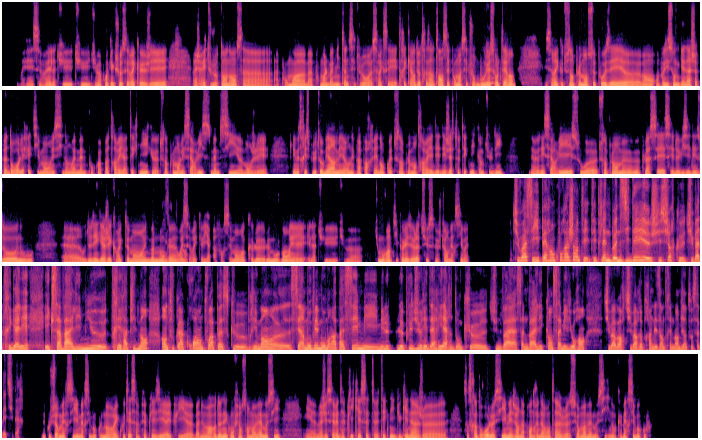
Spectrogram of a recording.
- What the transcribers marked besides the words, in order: tapping
- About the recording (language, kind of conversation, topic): French, advice, Quelle blessure vous empêche de reprendre l’exercice ?
- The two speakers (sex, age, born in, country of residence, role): female, 35-39, France, France, advisor; male, 25-29, France, France, user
